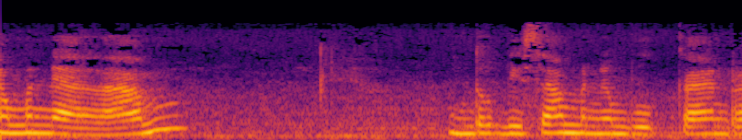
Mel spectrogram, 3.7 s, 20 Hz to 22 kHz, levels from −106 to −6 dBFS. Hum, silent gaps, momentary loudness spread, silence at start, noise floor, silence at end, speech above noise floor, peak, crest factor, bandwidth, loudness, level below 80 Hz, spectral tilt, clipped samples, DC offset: none; none; 21 LU; 0 s; -46 dBFS; 0 s; 20 dB; -12 dBFS; 14 dB; 11 kHz; -26 LUFS; -60 dBFS; -6.5 dB/octave; under 0.1%; under 0.1%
